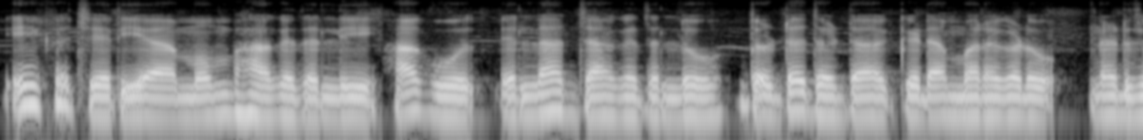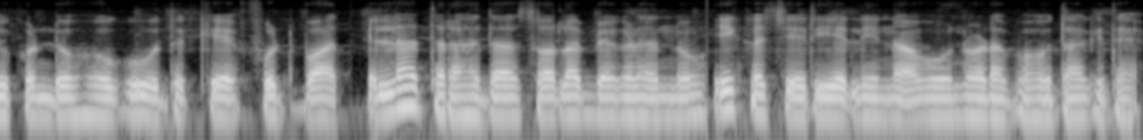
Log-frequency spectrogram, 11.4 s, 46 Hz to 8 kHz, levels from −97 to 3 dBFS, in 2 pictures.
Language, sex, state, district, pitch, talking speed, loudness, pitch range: Kannada, male, Karnataka, Shimoga, 110 Hz, 105 wpm, -17 LUFS, 110-115 Hz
